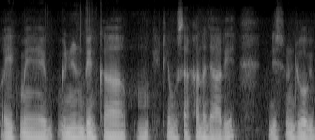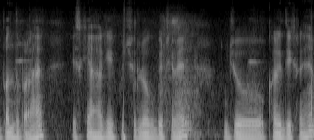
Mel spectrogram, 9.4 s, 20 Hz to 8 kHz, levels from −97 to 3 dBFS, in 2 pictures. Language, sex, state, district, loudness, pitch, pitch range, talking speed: Maithili, male, Bihar, Supaul, -33 LUFS, 95 Hz, 90-95 Hz, 185 wpm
